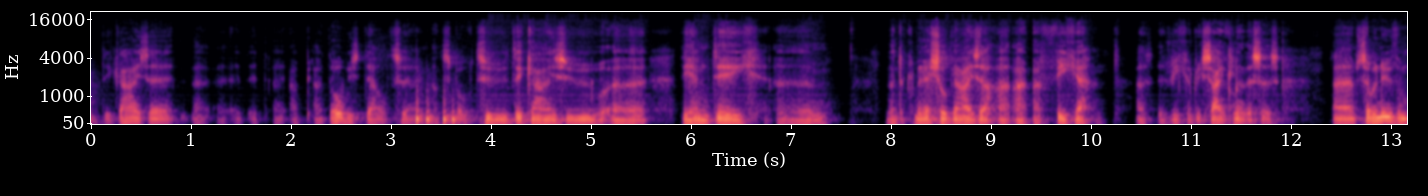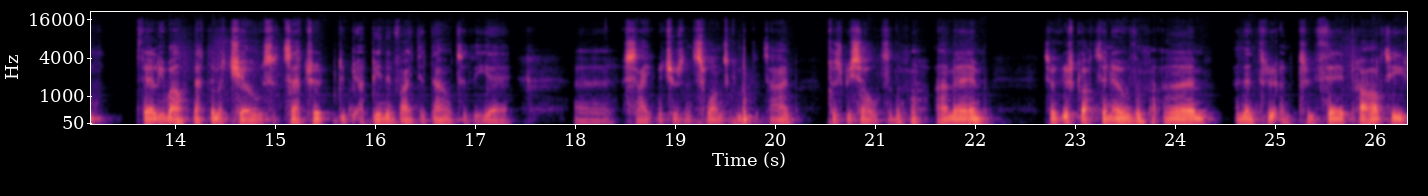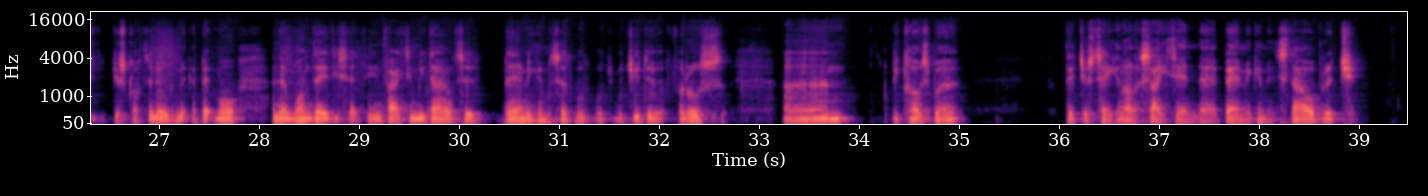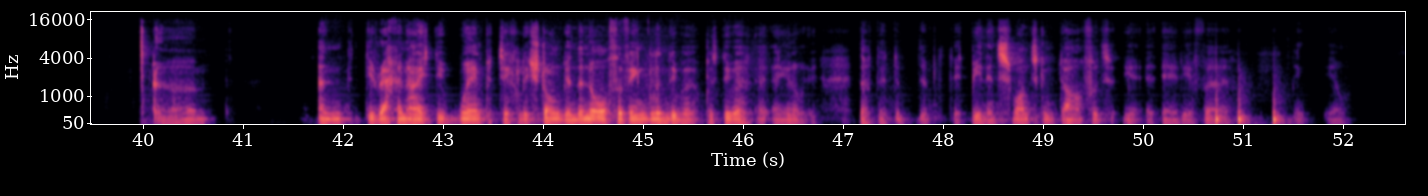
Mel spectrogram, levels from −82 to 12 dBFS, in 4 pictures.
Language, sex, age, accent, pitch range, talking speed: English, male, 40-59, British, 90-105 Hz, 180 wpm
